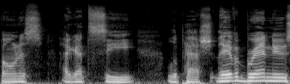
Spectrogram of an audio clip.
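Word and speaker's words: Lapêche: Lepesh is spelled L-A-P-E-C-H-E, like the peach in French.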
